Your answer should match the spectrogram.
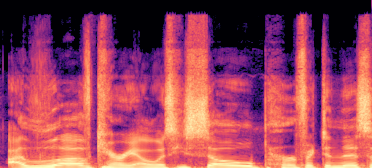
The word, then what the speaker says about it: Cary Elwes: So I went on to Google and was like, how do you pronounce that? And that is what Google spat out at me. Cary Elwes.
